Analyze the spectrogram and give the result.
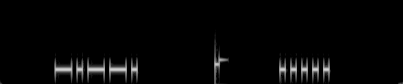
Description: Morse code, heard as a keyed tone, about 22 wpm, 700 Hz. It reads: <KN> 5
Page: This rapid-fire timing is geared to push your ICR (Instant Character Recognition) skills.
